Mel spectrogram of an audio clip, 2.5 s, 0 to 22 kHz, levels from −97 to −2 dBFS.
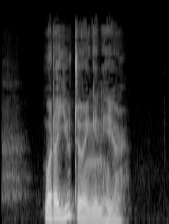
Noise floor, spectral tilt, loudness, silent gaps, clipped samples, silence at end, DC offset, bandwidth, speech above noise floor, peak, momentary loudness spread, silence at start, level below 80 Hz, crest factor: -77 dBFS; -6.5 dB/octave; -26 LUFS; none; under 0.1%; 0.7 s; under 0.1%; 15 kHz; 53 dB; -8 dBFS; 16 LU; 0.65 s; -60 dBFS; 18 dB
